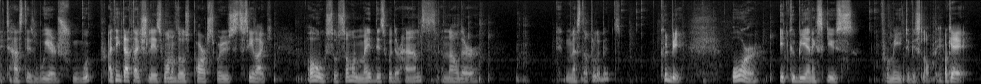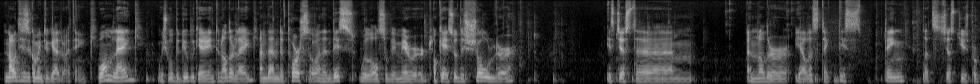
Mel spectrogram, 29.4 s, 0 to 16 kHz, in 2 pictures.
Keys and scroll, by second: 0.4 d, 1.6 d, 1.7 alt+a, 2.0 ctrl+s, 6.2 alt+a, 6.5 ctrl+s, 10.1 KP_1, 10.4 KP_3, 12.0 shift+d, 13.7 ctrl+s, 14.1 z, 14.1 alt+h, 14.1 alt+a, 16.2 alt+shift+z, 16.2 h, 21.0 alt+shift+z, 21.2 alt+a, 21.2 ctrl+s, 22.3 ctrl+s, 27.2 KP_1, 28.3 shift+d, 29.1 Tab, 29.1 alt+z, 29.1 o.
